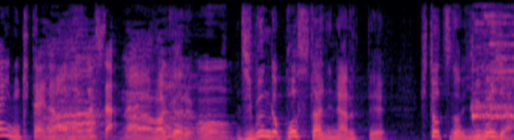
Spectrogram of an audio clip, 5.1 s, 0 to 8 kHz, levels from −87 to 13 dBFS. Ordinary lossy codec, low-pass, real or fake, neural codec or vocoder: none; none; fake; codec, 16 kHz, 16 kbps, FreqCodec, larger model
